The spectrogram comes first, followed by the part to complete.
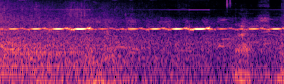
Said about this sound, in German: Dieses Piepsen treibt mich noch zum Wahnsinn.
